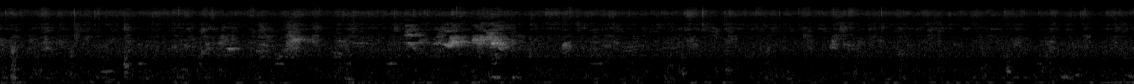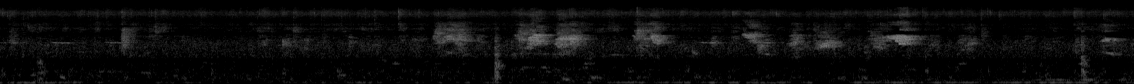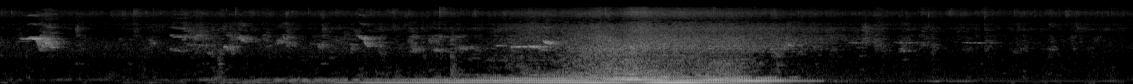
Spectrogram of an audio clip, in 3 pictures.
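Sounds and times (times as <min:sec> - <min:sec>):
faint rain hiss: 0:00.0 - 0:34.0
songbirds chirping: 0:15.3 - 0:28.6
low humming drone with hiss: 0:21.7 - 0:34.0.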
